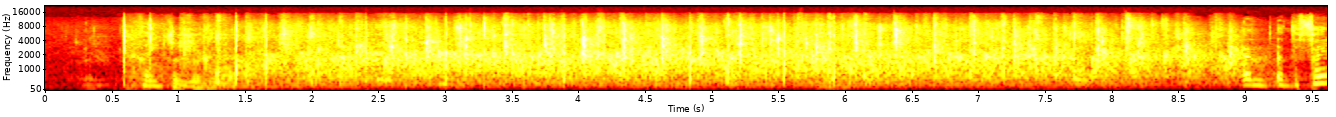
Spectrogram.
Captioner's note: applause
